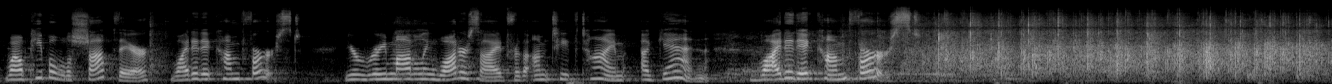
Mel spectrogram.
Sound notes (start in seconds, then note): 8.4 applause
